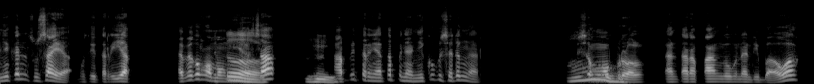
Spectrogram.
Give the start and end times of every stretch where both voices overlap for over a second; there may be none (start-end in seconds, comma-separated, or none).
none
